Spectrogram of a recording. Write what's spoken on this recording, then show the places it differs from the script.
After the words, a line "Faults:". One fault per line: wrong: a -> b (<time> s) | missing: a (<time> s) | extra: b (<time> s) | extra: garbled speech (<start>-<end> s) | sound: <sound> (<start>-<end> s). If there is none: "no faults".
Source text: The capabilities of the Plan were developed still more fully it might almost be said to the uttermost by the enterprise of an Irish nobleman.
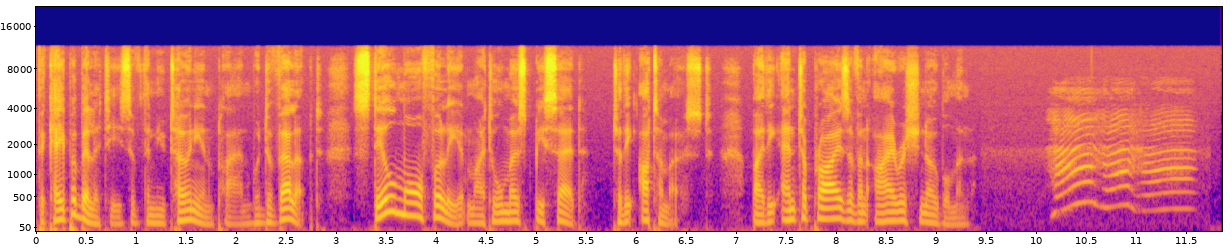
The capabilities of the Newtonian plan were developed still more fully it might almost be said to the uttermost by the enterprise of an Irish nobleman.
Faults:
extra: Newtonian (1.2 s)
sound: laugh (10.1-11.7 s)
